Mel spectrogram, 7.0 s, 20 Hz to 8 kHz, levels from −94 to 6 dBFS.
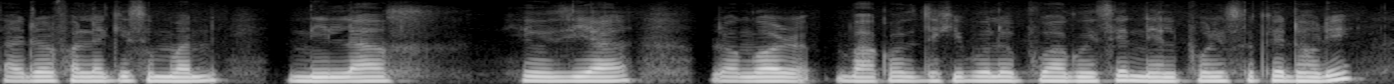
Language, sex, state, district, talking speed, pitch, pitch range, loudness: Assamese, male, Assam, Kamrup Metropolitan, 110 wpm, 145 Hz, 145-150 Hz, -14 LUFS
